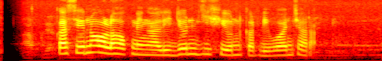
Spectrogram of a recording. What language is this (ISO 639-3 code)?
sun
